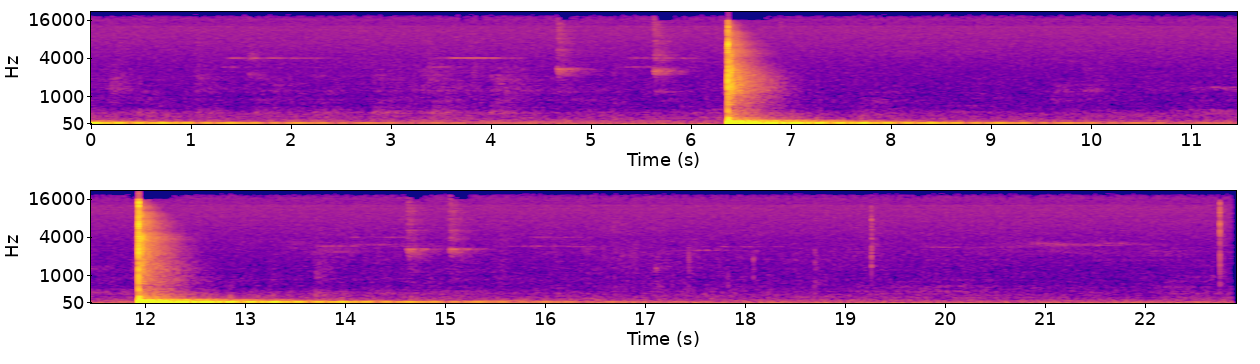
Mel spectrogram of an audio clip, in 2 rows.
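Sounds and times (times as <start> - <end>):
echoes in a hall: 0.0 - 3.3, 6.4 - 11.4, 12.0 - 16.6.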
